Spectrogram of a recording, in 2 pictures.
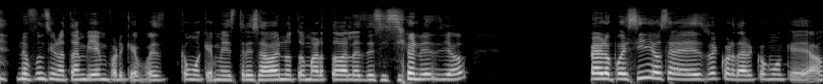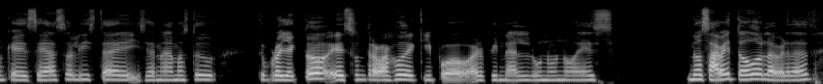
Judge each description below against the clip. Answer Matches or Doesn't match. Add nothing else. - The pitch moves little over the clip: Matches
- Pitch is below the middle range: Doesn't match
